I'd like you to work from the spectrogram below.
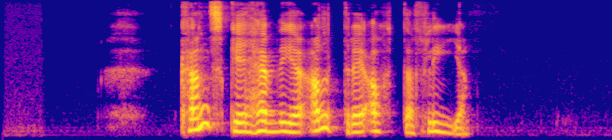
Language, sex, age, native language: Icelandic, female, 60-69, Icelandic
